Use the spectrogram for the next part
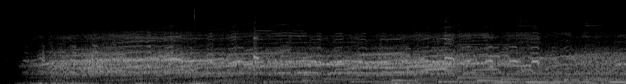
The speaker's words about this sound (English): It's 10 a.m. on Friday morning, and I'm here in Mullagh, County Cavan. And Margaret Farley's free-range hens have just finished their breakfast and are heading out for a wander across the fields.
